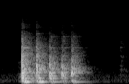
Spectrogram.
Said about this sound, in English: So you guys, let's knock. Knock, knock.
